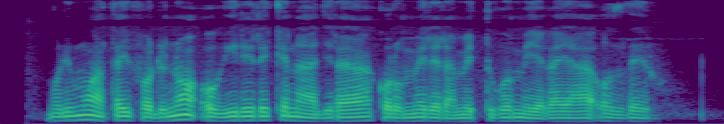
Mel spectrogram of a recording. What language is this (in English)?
Kikuyu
